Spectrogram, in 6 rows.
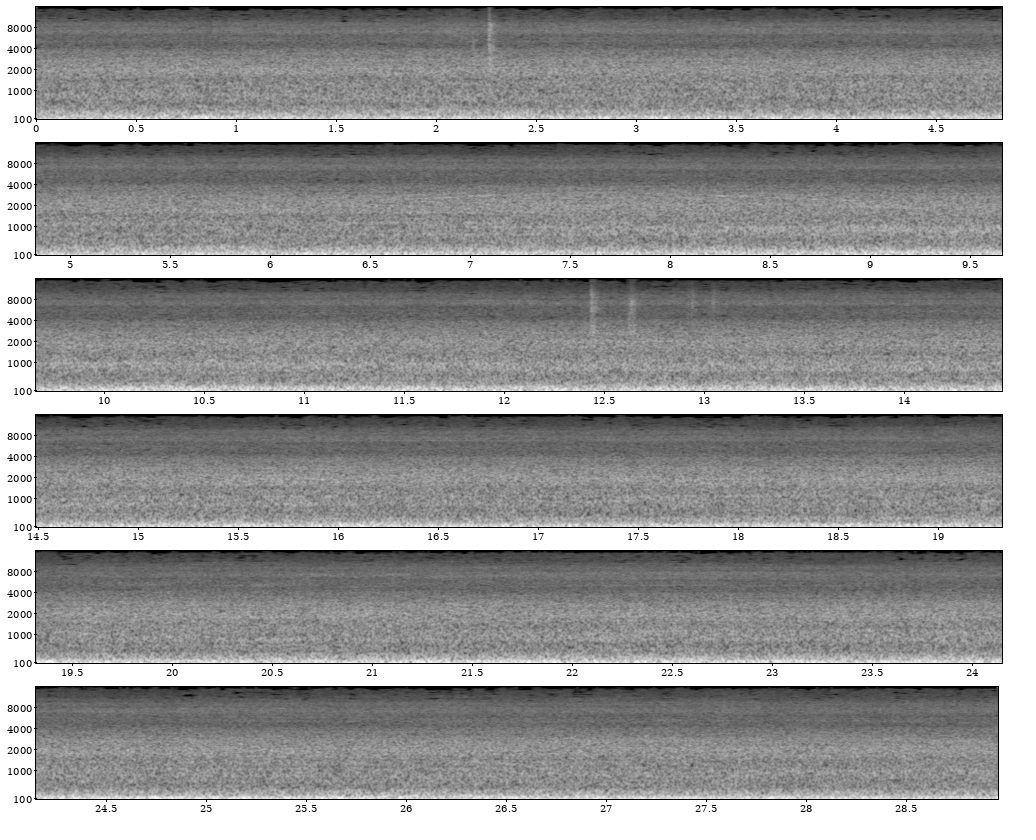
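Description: Steady, loud cabin noise inside a Boeing 737-800's galley: an even low rumble with a hiss over it.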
